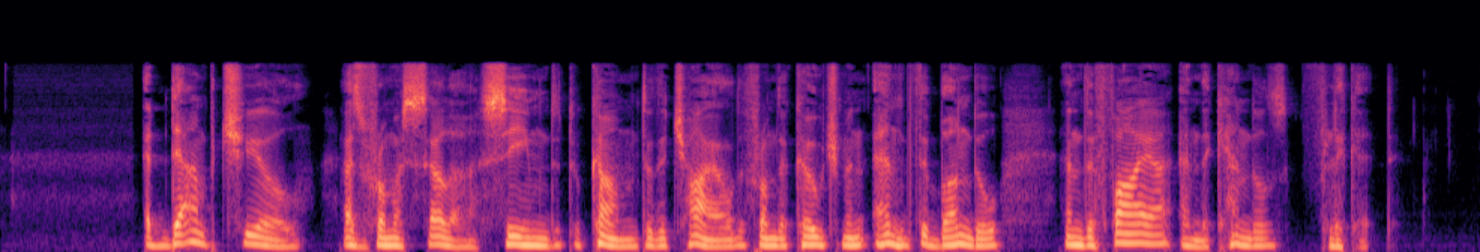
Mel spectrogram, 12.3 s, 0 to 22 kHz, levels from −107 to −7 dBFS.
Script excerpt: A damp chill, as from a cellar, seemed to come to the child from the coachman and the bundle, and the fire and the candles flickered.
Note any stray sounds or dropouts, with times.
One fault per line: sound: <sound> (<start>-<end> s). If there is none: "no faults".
no faults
